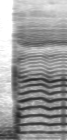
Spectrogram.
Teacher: কা এই কাফেরের মধ্যে চার আলিফ টানতে হবে। কেন? হরফের উপর মোটা চিহ্ন থাকলে চার আলিফ টানতে হয়।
